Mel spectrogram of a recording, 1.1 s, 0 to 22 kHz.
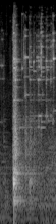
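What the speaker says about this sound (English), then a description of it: "This guy smashes the glass" Glass shatters loudly from an old 1930s junkyard truck cab, a sharp crash followed by a brief scatter of tinkling shards, close and alone.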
